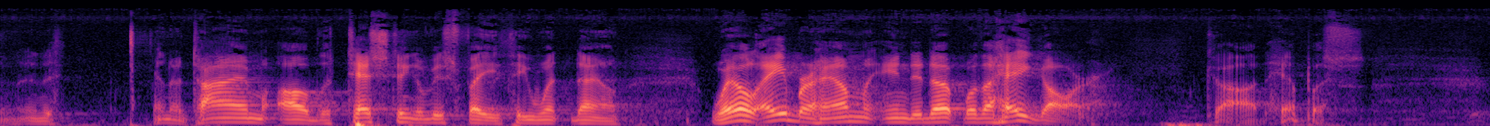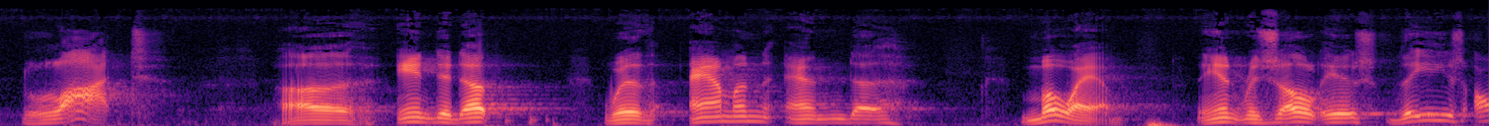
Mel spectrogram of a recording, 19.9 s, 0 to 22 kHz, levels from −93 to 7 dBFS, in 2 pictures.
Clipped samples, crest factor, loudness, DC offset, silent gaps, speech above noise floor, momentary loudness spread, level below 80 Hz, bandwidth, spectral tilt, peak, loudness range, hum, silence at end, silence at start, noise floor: under 0.1%; 20 dB; -19 LUFS; under 0.1%; none; 39 dB; 21 LU; -38 dBFS; 14 kHz; -5.5 dB/octave; 0 dBFS; 7 LU; none; 0 s; 0.1 s; -59 dBFS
